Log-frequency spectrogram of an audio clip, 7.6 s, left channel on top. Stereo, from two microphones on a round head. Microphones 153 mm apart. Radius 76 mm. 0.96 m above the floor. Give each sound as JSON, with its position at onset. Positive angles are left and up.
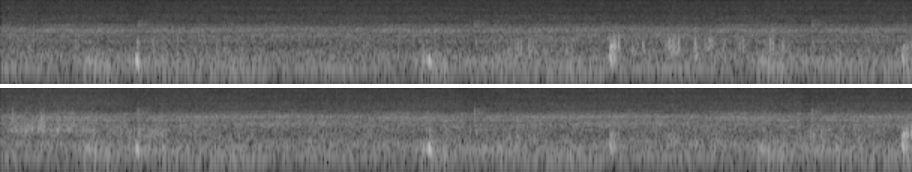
{"t": 0.0, "sound": "an insect", "side_deg": -45, "distance_m": 0.8}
